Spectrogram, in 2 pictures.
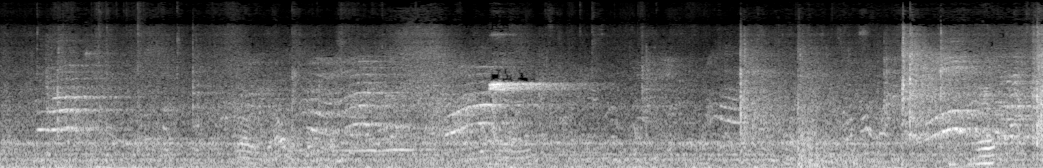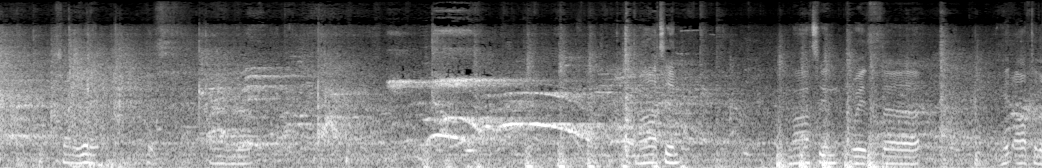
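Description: Ice hockey play echoing in a small rink: shouting voices and clacks and knocks of sticks and puck against ice and boards, busiest in the second half.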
